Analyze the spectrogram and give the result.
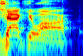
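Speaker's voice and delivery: jaguar with British pronunciation. Saying a word when asked, joking about turning British: British accent. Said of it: "Are you gonna start saying jaguar now?".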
